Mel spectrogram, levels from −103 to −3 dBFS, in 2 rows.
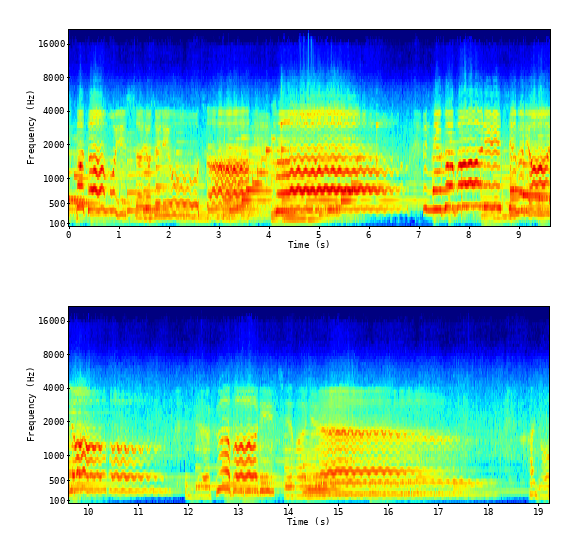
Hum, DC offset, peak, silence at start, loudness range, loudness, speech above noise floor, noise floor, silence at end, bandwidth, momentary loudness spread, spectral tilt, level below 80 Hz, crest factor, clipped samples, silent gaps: none; under 0.1%; -2 dBFS; 0 s; 10 LU; -17 LUFS; 29 dB; -46 dBFS; 0 s; 7.4 kHz; 21 LU; -5.5 dB/octave; -80 dBFS; 16 dB; under 0.1%; none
